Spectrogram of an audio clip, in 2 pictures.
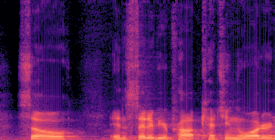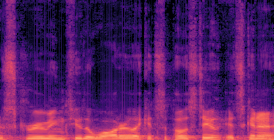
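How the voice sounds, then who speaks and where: Over noticeable background noise, a man with an Ontario accent speaks at a fairly high pitch. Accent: Canadian English (Ontario). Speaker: outboard motor mechanic. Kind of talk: tutorial. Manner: halting, many fillers; unscripted, conversational.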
